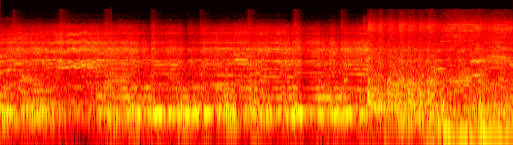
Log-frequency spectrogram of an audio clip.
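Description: Live rock band playing, electric guitars to the fore. About four and a half seconds in, the sound gets fuller and heavier, with much more bass.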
